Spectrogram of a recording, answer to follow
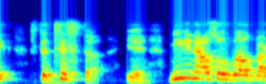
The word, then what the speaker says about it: Statista: Statista.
